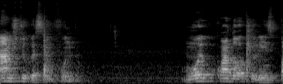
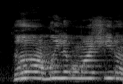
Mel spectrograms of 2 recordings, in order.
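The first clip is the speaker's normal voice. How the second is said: cop insisting; 3 dB louder than usual. Retold or imitated. Cop repeats his order.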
